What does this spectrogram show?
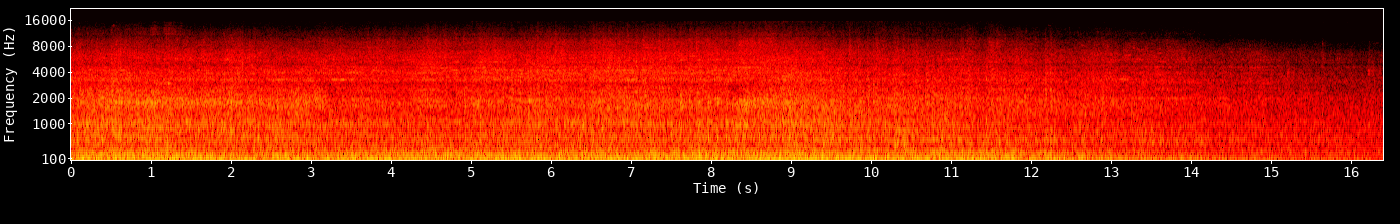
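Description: Freight cars, tank cars and then double-stack container cars, rolling past with steel wheels running on the rails: a steady, loud low rumble and rattle that fades away over the last few seconds.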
